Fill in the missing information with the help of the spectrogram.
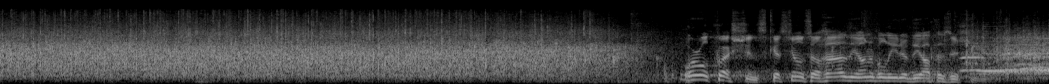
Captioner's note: applause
